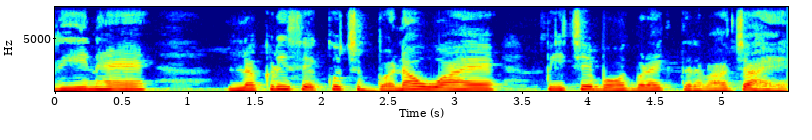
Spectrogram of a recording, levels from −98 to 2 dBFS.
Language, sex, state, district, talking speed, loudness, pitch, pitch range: Hindi, female, Bihar, West Champaran, 165 wpm, -13 LUFS, 230 Hz, 210-245 Hz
